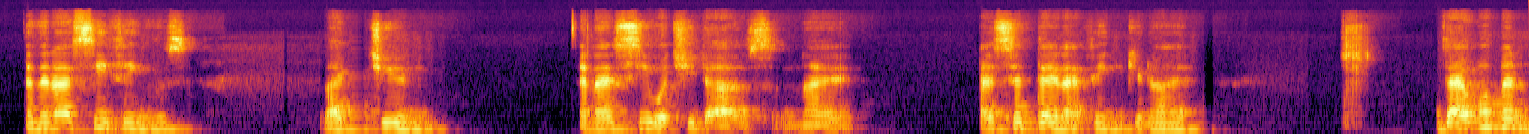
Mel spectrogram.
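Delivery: tearful voice, crying while talking. Speaking on stream about someone admired, crying while talking. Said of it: "turn on the water, waterworks".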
